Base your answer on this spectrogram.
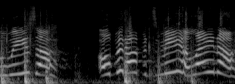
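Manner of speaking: loud, high shouting. Outside with a wounded father, calling to someone inside the house: shouting. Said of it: "Stop shouting".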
